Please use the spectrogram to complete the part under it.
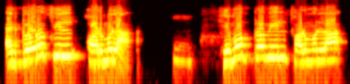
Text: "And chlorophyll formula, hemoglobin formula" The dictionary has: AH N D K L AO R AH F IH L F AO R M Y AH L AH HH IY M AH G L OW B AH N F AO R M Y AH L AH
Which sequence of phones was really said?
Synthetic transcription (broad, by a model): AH N D K L AO R AH F IH L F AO R M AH L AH HH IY M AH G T OW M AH L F AO R M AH L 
